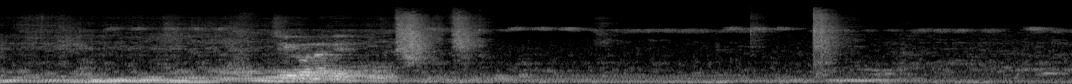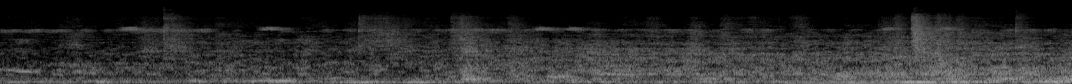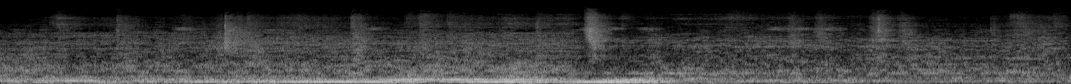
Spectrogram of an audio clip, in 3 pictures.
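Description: Whiteboard marker drawing lines along a metal ruler, with a few sharp clicks as the ruler is set against and lifted off the board, over a faint steady high whine in the first half.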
